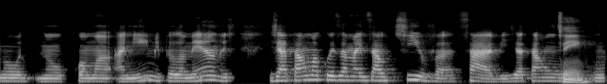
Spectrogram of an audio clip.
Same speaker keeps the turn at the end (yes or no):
yes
